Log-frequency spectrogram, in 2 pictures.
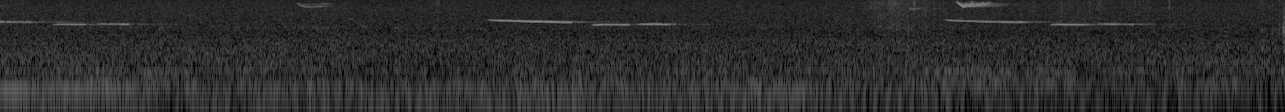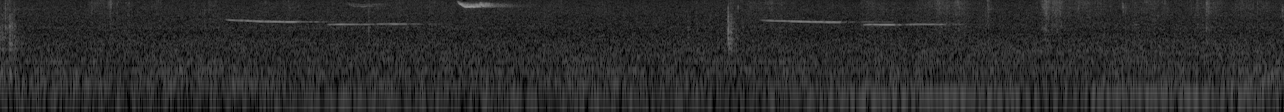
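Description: Birdsong: a bird repeats a short call, a high note sliding down and then a slightly lower note, about every two and a half seconds. Brief higher chirps come in between, over a low background rumble. Two faint sharp clicks sound in the middle.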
